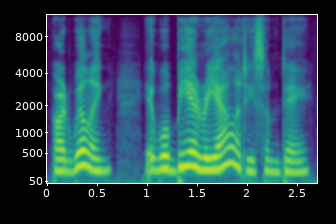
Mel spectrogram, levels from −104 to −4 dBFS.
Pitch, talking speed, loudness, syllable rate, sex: 215 Hz, 200 wpm, -18 LUFS, 5.2 syllables/s, female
